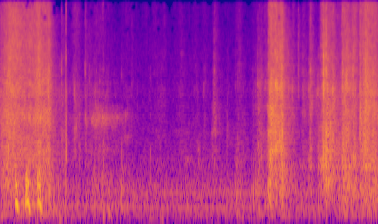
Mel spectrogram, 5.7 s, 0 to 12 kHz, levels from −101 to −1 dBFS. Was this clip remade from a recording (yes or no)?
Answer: yes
